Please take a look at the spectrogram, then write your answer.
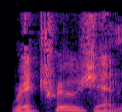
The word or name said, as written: retrusion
